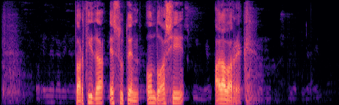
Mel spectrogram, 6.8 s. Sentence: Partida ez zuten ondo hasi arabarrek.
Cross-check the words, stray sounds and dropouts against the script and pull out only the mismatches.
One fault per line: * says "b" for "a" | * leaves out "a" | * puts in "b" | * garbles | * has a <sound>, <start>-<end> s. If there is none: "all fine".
all fine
